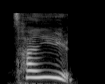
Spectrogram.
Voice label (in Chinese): "参与", Chinese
